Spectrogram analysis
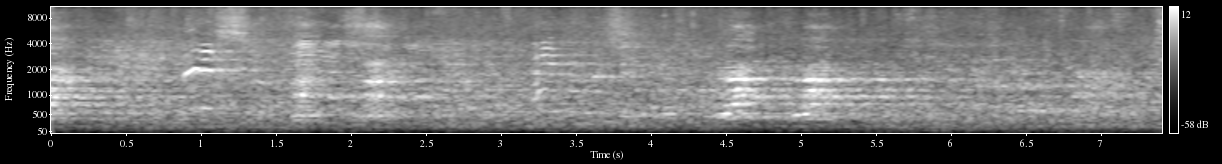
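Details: Young male basset hounds giving thin, high whimpers and short yips that overlap continuously. Brief louder yelps break through near the middle and again past four seconds.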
